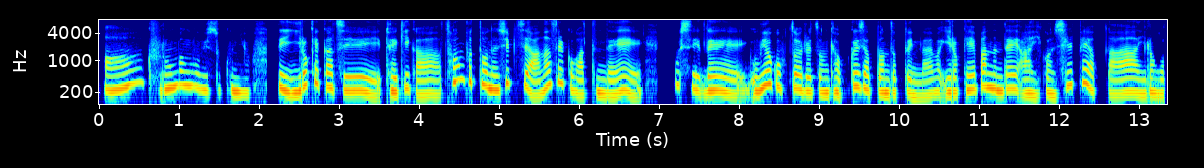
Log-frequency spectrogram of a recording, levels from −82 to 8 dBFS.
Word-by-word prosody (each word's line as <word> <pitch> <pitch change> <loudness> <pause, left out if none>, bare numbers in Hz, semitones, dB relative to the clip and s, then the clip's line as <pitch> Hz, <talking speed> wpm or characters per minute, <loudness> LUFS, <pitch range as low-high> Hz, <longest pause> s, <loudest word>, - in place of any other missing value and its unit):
아. 235 +3 +2 0.3
그런 245 +3 0
방법이 280 -4 -1
있었군요. 215 -2 -3 0.3
근데 245 -4 +4
이렇게까지 225 - +2
되기가 190 -4 0
처음부터는 345 -9 +2
쉽지 315 +1 -1
않았을 275 - +1
것 235 -7 -4
같은데 190 +1 -2 0.4
혹시 245 -5 -2
네 215 -2 +1
우여곡절을 245 -2 +2
좀 205 -1 -2
겪으셨던 215 0 0
적도 195 0 -4
있나요? 175 +2 -4
막 205 -1 -6
'이렇게 205 +3 0
해 235 - +3
봤는데 245 -2 +2
아 195 +1 -2
이건 185 +1 -4
실패였다.' 215 - -1
이런 195 +1 -2
것도 190 - -6
220 Hz, 320 characters per minute, -24 LUFS, 200-255 Hz, 0.4 s, 근데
